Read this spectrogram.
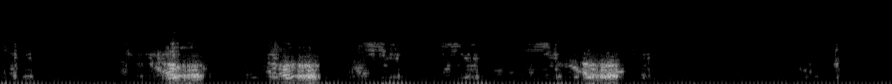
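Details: Red deer stag of the Carpathians, Bucovina, in the rut of late September 2022: a run of deep, rasping roars about a second long, separated by short pauses and softer grunts, fading to quiet.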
